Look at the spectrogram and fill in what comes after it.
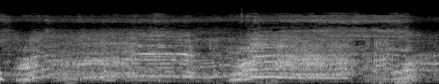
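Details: Domestic pigs squealing noisily at feeding time on a farm with a sow that refuses to suckle her piglets; a dense, rough chorus of overlapping squeals that swells and fades over several seconds.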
